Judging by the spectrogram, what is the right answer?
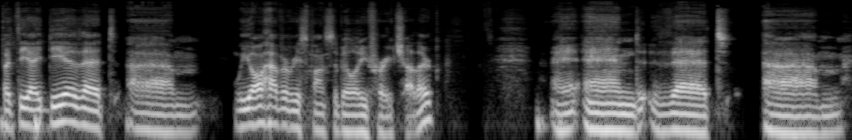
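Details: Real stuttering in an adult man speaking naturally in conversation.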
